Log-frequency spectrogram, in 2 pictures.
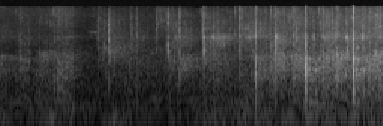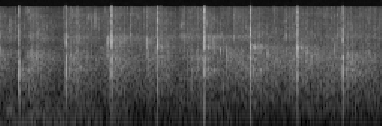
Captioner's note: audience applauding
